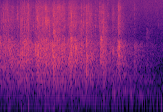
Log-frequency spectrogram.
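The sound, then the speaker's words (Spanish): An audience claps steadily for the King of Kings during a sermon, a dense wash of many hands applauding at an even level that tapers off slightly toward the end, with no voices over it. “Aplauda al Rey de Reyes.”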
